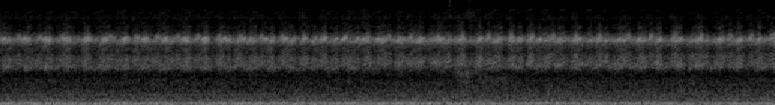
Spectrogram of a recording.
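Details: Many frogs croaking together in the countryside on a night before rain; a rapid, throbbing, continuous chorus in mid and high pitches, even in volume, with soft low background hum.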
